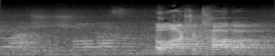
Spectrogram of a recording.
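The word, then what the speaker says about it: Ashitaba: Oh, ashataba. How do you spell it?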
